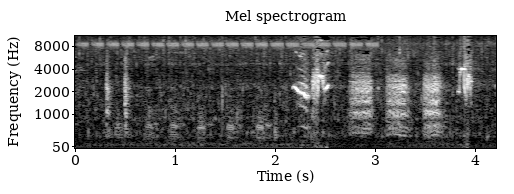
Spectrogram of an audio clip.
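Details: Training song of the Javan myna, for playback to caged birds at night: a quiet start, then one looping whistle and a series of broad, harsh rasping bursts spaced roughly half a second apart.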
